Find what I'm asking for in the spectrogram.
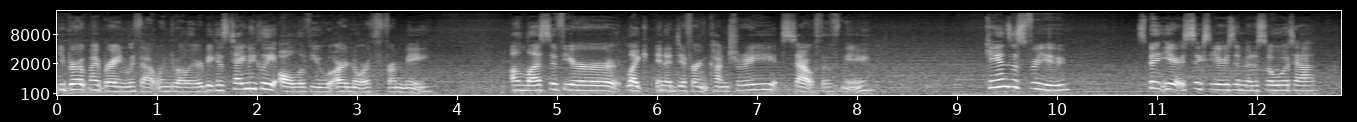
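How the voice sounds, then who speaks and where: A woman's medium-pitched voice at a moderate pace, with lively intonation and music in the background. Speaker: game streamer. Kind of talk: live gameplay stream chat. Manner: animated.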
